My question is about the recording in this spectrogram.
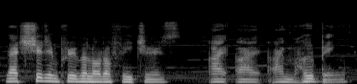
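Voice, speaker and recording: A man live-streaming a game and chatting along as he plays, his talk rambling, stop-start and playfully dramatic. His voice sits at an ordinary middle pitch. The audio is a little dull and lo-fi, with faint game music underneath. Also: steady tone, moderate pace. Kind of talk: casual live-stream chat while gaming.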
